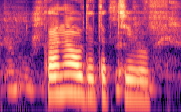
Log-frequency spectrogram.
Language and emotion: Russian, neutral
